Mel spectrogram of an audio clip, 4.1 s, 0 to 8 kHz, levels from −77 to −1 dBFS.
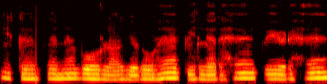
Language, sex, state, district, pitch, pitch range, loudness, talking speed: Rajasthani, male, Rajasthan, Nagaur, 130 Hz, 120-145 Hz, -30 LUFS, 115 wpm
